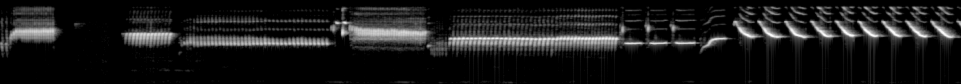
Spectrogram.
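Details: Belgian canary song used for training young canaries: long rolled trills around high pitch shifting between tours, a brief pause, then rapid repeated downslurred whistled notes at the end.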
